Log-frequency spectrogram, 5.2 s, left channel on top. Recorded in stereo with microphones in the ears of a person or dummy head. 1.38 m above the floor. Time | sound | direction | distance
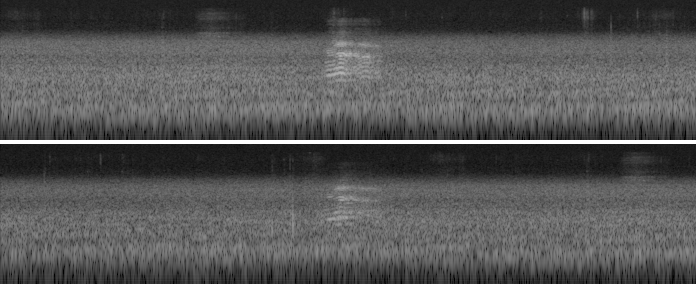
2.4 | a cat meowing | 30° left (ahead or behind) | 3 m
